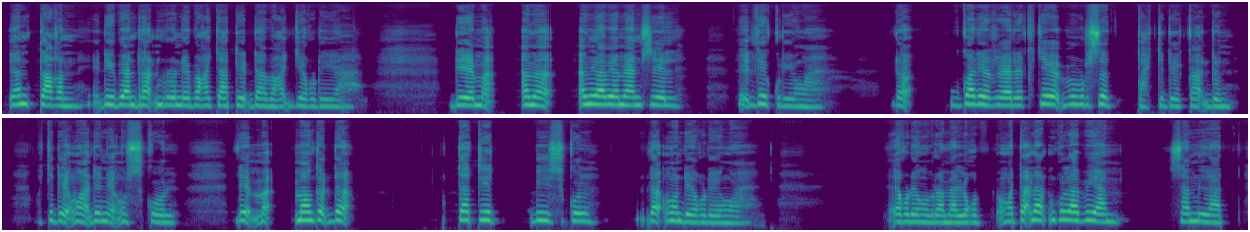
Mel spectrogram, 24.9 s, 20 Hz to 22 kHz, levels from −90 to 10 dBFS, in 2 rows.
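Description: A speech recording, and nothing in it is technically wrong.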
